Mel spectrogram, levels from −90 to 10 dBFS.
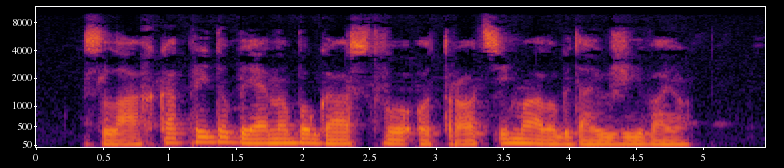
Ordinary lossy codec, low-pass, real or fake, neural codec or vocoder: AAC, 48 kbps; 9.9 kHz; real; none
